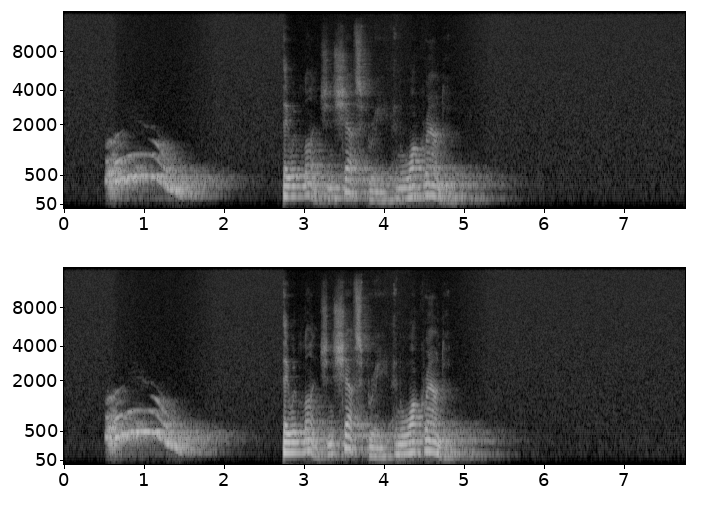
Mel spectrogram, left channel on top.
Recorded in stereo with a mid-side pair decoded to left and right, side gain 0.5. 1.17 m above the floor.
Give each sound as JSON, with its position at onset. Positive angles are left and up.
{"t": 0.5, "sound": "a cat meowing", "azimuth_deg": -10, "distance_m": 2.5}
{"t": 2.7, "sound": "a man speaking", "azimuth_deg": -40, "distance_m": 1.0}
